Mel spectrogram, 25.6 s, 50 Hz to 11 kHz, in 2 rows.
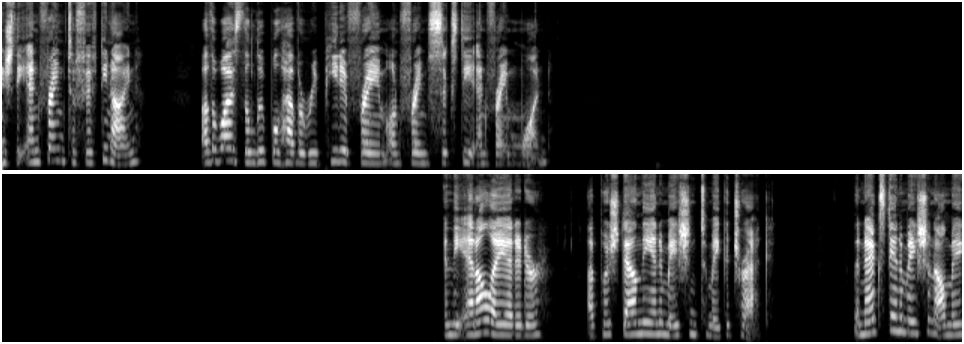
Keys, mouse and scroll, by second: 2.3 KP_5, 2.5 KP_9, 10.9 click, 12.1 middle click, 14.1 click, 25.2-25.6 scroll down 1.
